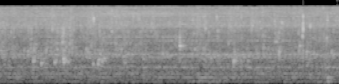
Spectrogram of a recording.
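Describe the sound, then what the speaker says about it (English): A tap runs steadily into a sink while hands are washed under the flow, a close, even hiss of water with small splashy flickers and no talking. "And then I wash my hand"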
